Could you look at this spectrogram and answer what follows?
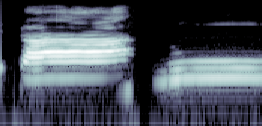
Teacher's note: پہلے الف مدہ اور پھر واو مدہ، دونوں کو ہم ایک برابر لمبا کریں گے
